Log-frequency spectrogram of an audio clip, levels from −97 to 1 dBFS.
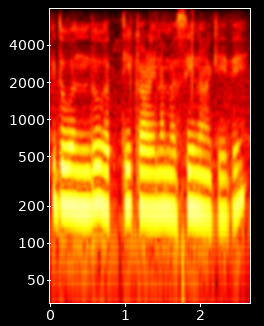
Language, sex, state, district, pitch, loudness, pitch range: Kannada, female, Karnataka, Koppal, 190 Hz, -16 LUFS, 185-200 Hz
